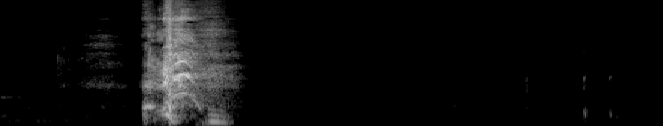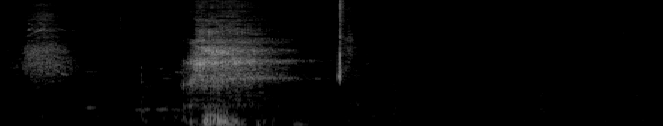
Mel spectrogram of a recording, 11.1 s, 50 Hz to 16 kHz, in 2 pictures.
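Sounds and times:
man sighing: 7.1s - 8.0s.

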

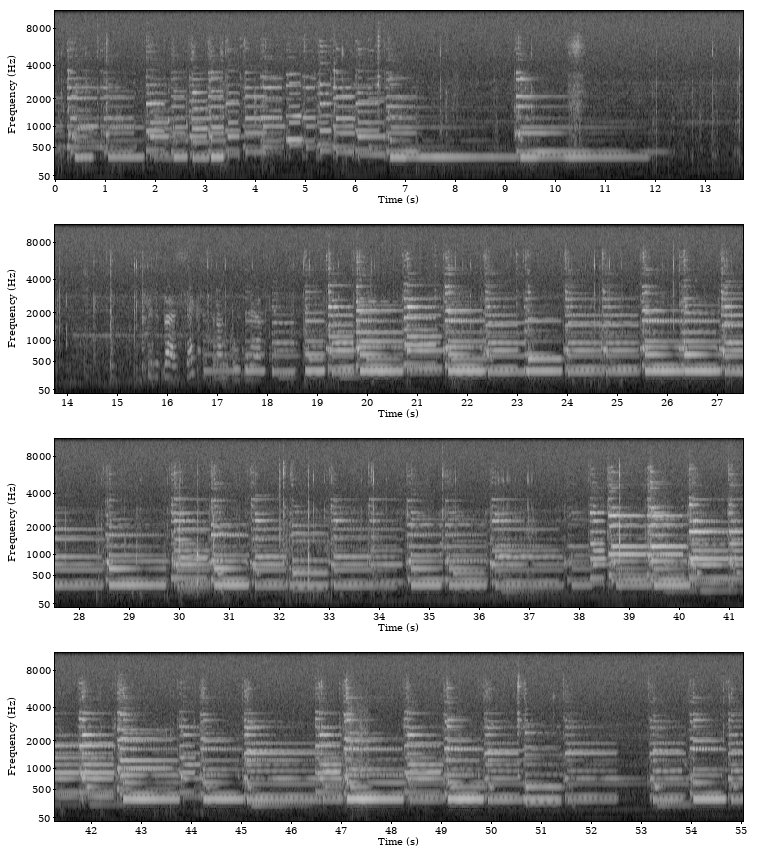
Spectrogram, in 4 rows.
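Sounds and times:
faint low hum: 0.0s - 55.0s
plucked zither folk melody: 0.0s - 55.0s.

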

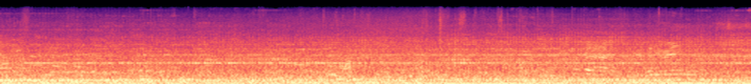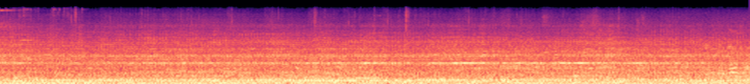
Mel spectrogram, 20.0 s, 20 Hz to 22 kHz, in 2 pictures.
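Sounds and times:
passers-by talking: 0.0s - 20.0s
road traffic rumble: 0.0s - 20.0s.

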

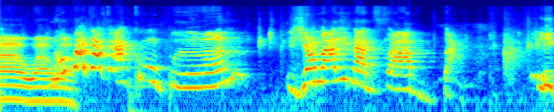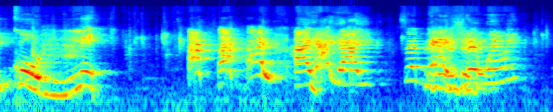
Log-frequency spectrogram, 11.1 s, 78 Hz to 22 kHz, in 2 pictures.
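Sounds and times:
woman laughing: 0.6s - 1.4s, 7.4s - 9.0s.

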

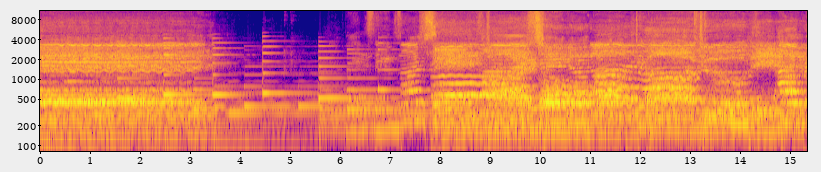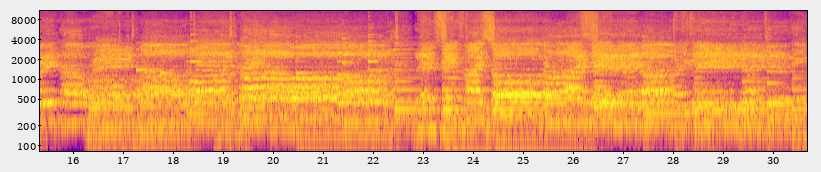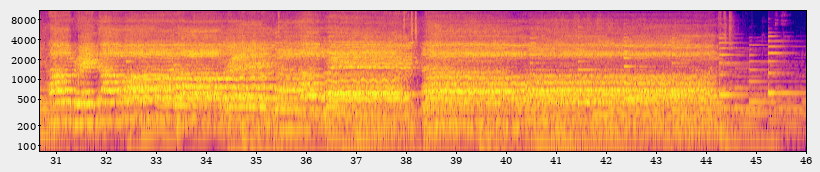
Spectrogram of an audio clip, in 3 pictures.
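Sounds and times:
men's chorus singing gospel: 0.0s - 3.8s, 6.1s - 44.7s.

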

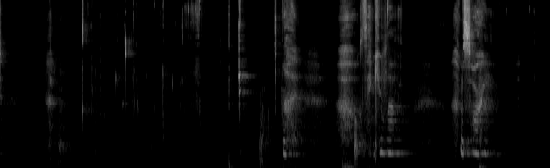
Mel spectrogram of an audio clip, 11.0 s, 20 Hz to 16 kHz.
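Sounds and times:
mouth clicks: 4.6s - 5.7s
woman breathing close-up: 5.9s - 7.1s.

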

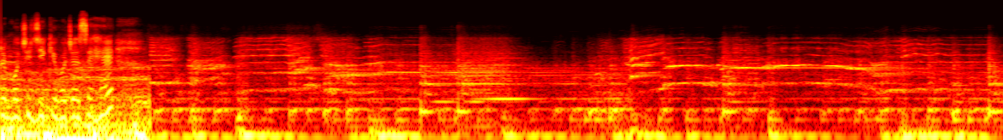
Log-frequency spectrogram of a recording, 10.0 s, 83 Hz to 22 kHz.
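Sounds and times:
women singing together: 0.1s - 4.7s.

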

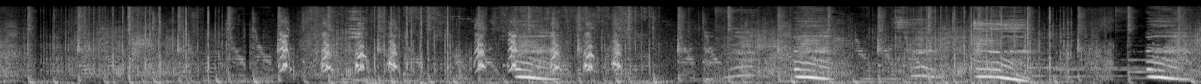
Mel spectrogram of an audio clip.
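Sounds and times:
cartoon background music: 1.4s - 12.0s
robot puppy yipping: 2.3s - 6.4s.

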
